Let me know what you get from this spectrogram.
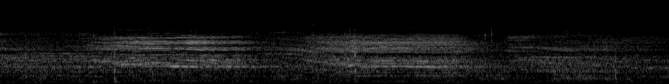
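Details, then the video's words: Red deer stag roaring during the rut, filmed on a stalking approach. Two long, harsh, swelling bellows, each lasting about one and a half seconds, with a fainter third call trailing after. No other clear sounds. "Au coeur du brame"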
